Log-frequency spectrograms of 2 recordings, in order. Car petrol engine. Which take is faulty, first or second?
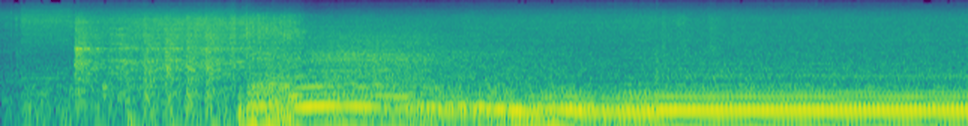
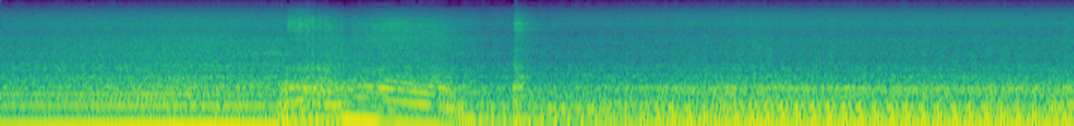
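second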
